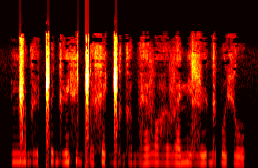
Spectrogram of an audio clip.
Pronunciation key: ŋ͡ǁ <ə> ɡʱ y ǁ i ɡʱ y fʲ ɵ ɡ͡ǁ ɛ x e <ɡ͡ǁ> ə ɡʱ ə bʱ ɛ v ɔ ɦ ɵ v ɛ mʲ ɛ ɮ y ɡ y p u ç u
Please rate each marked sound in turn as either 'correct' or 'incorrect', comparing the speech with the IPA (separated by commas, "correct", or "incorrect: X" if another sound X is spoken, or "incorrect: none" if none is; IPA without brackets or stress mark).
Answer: incorrect: ɵ, correct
